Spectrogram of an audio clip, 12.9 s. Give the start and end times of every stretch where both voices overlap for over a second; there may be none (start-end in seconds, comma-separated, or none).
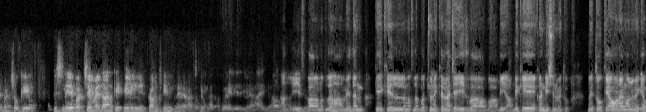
none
